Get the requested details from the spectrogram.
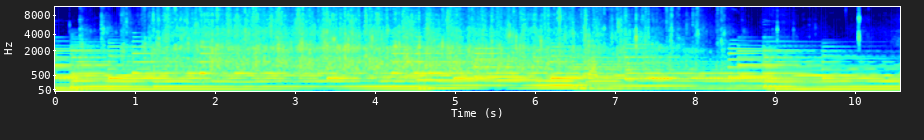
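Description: A church audience, standing, claps steadily for about ten seconds for the preacher after his message, a dense, even wash of applause over sustained keyboard or organ chords that shift a couple of times underneath.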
